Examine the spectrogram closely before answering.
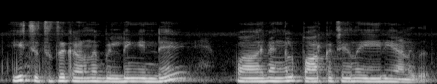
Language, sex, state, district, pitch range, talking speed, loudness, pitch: Malayalam, male, Kerala, Kollam, 140-160 Hz, 135 wpm, -15 LUFS, 145 Hz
